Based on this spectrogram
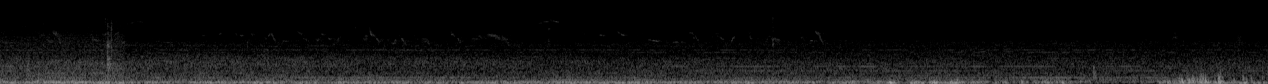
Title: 2011 Nissan rogue, crank but no start #automobile #mechanic #diy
